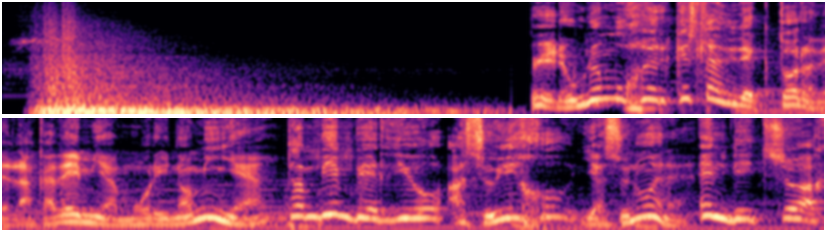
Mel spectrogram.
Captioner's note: boom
